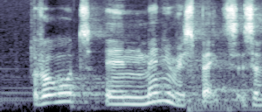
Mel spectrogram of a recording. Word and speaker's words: Roth: a little town called Roth spelled with a th but in German th is pronounced like a T brought in many respects is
